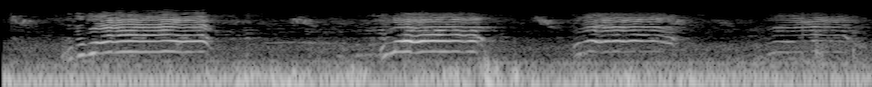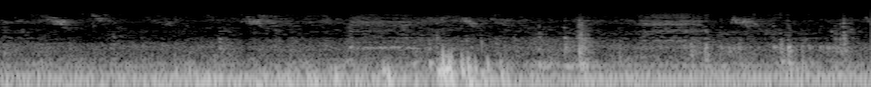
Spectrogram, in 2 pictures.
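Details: Baby goat drinking milk on a goat farm in a foreign country. Four harmonic, nasal bleats come in the first six seconds, spaced about one to one and a half seconds apart. A steady low rumble runs underneath, with faint shuffling afterwards.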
